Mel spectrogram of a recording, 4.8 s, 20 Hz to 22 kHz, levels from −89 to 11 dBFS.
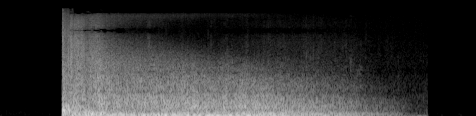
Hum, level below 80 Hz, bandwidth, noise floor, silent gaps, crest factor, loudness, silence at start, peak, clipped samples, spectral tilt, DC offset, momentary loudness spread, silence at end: none; -20 dBFS; 13 kHz; -85 dBFS; none; 16 dB; -17 LUFS; 0.6 s; 0 dBFS; under 0.1%; -7 dB/octave; under 0.1%; 13 LU; 1 s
